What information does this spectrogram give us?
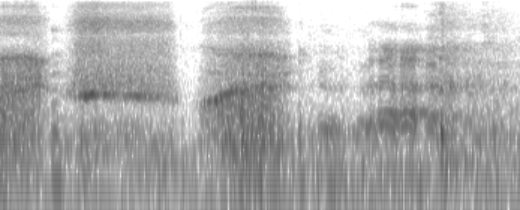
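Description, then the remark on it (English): A voice imitates a man's loud, raspy snoring heard while camping, in three drawn-out, wheezing breaths, each rising and falling with short pauses between. It is fairly loud, with no other talking. “He still kept me up snoring.”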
